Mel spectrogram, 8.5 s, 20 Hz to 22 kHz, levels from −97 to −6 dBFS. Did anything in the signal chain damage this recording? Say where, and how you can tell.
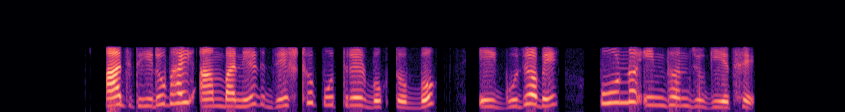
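Yes. Right after "এই গুজবে পূর্ণ", from 6.70 to 7.00 s, pops and rough bursts with brief level jumps point to bit errors on an ADPCM link in the 32 kbit/s G.726 path. A flipped bit at a low rate knocks the decoder's step size and predictor off track, so each error rings on for milliseconds.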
